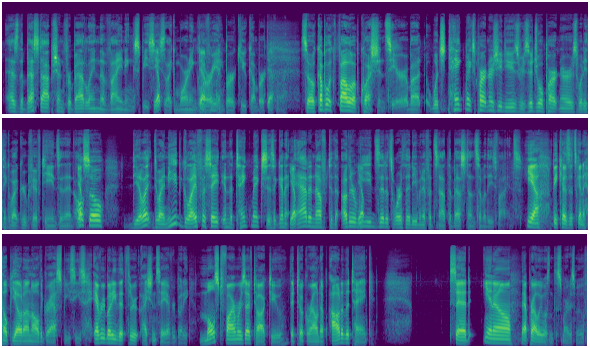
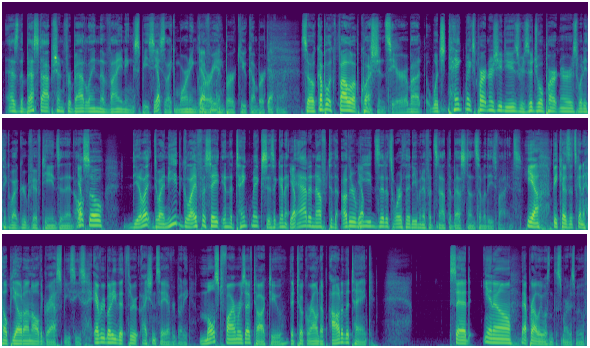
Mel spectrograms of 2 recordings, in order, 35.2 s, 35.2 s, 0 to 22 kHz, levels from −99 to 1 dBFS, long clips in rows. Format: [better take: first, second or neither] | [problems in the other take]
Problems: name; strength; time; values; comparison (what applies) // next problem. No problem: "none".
second | thin; very; fading below 500 Hz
